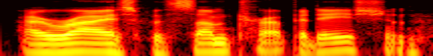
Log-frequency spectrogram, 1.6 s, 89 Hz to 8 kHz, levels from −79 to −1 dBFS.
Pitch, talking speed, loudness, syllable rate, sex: 120 Hz, 185 wpm, -19 LUFS, 5.4 syllables/s, male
